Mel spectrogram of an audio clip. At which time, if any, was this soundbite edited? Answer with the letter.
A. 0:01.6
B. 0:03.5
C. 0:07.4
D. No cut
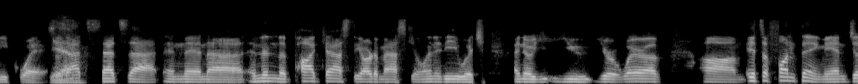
D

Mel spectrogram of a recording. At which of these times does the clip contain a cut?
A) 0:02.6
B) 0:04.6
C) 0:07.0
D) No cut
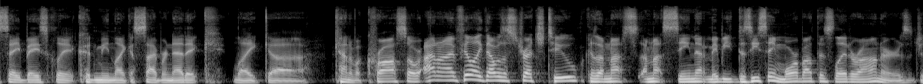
D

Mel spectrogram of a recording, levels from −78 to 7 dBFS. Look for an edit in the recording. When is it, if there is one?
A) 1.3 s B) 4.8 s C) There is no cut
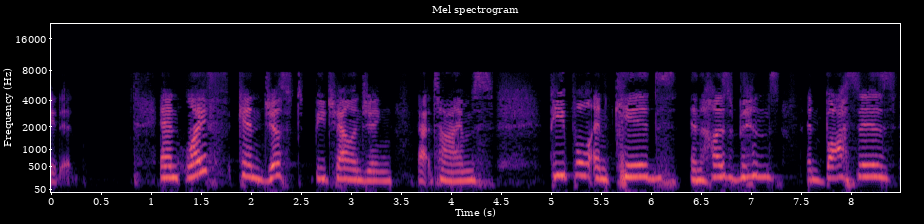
A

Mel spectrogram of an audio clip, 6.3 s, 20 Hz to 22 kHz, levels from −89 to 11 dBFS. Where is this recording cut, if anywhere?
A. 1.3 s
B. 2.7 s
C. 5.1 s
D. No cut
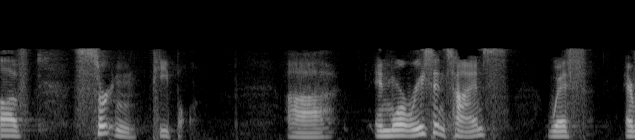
B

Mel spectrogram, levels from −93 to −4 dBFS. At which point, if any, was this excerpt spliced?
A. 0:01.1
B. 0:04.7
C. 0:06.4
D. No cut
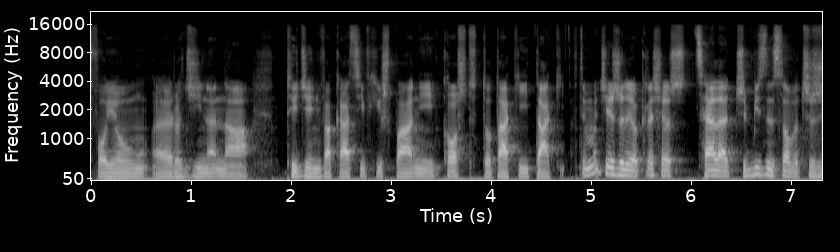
B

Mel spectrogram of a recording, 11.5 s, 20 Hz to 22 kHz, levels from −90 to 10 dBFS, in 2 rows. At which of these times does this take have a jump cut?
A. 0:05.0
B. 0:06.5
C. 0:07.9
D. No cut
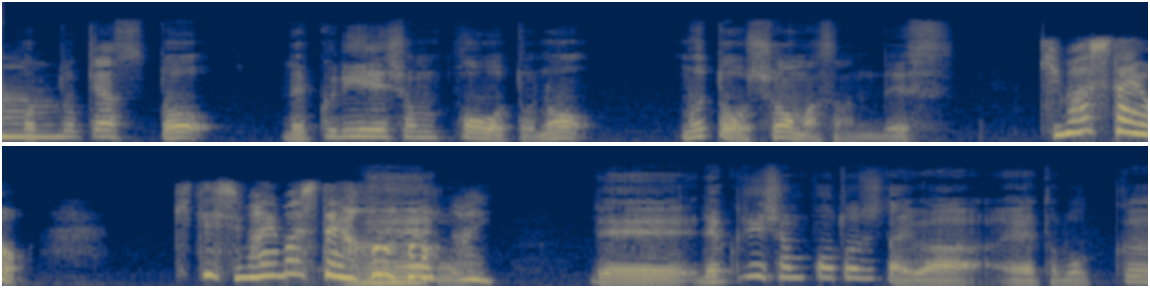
C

